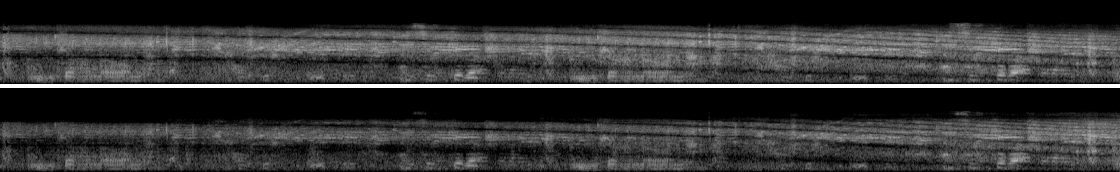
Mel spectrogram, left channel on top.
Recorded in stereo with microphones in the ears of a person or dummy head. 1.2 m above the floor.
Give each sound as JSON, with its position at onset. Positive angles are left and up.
{"t": 0.0, "sound": "a vehicle", "side_deg": 50}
